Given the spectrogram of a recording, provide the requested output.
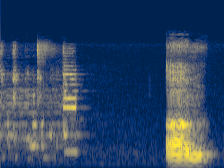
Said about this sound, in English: My phone is beginning to ring, and I will need to go in a few minutes.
